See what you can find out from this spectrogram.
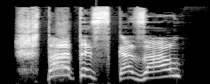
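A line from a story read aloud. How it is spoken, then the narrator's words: Growling. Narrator (Russian): зарычала она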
